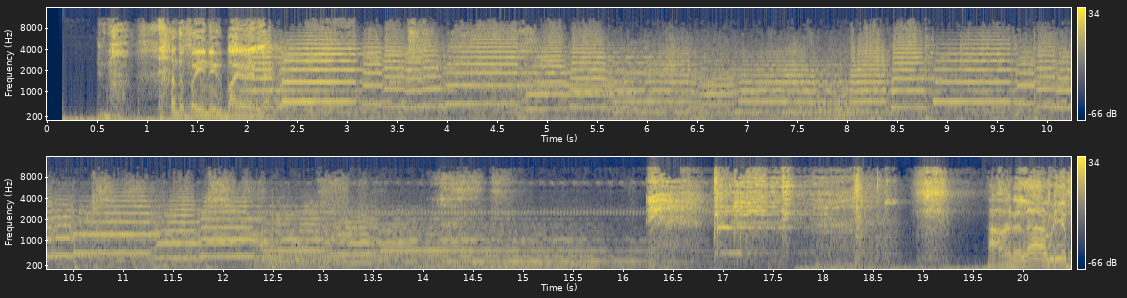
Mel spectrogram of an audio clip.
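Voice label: mass dialogue ringtone background music; pollathavan; vetrimaaran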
